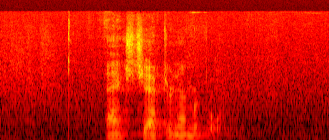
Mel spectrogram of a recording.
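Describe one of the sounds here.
An elderly man speaks briefly through a microphone in an echoing hall.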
